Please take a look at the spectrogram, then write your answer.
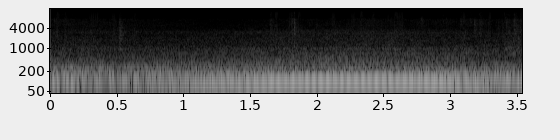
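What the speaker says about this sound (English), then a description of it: "Let off the clutch slowly and give it gas." A Subaru STI with a manual gearbox pulls away as the clutch is let out, its engine giving a deep, steady rumble that swells after about a second and holds, heard from inside the car.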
